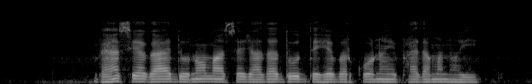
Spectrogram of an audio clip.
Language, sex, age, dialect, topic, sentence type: Chhattisgarhi, male, 18-24, Central, agriculture, question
